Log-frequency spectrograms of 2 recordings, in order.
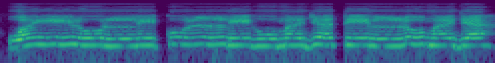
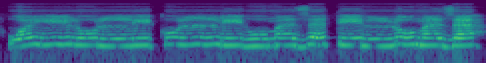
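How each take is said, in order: First: The consonant in humazah is a j sound. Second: The consonant in humazah is a z sound. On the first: The speaker calls it wrong. "zainya malah menjadi jim" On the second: The speaker calls it right. "yang harusnya"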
